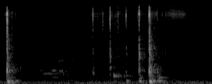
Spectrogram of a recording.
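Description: Keystrokes on a computer keyboard typing a short word: one key press at the start, a pause, then a quick run of several key presses about a second in.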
